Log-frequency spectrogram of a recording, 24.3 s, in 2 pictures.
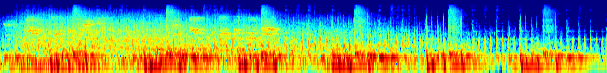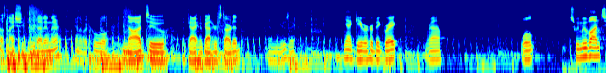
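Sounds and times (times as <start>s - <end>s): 
helicopter sound effect: 0.0s - 17.5s
speech: 12.9s - 17.1s, 17.8s - 18.2s, 19.0s - 21.1s, 22.6s - 22.9s, 23.6s - 24.2s.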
